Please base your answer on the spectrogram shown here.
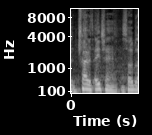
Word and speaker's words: Achane: say his name because I thought it was Achane the entire time he was at A&M, and then it went from that to Achan. They are both Achan.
